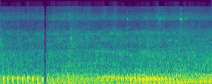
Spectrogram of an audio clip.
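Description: Motorcycle engine idling close by on a muddy road beside a stuck truck, a steady pulsing putter with a brief dip, then the engine note rising slightly as it revs.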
